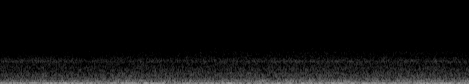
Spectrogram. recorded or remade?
recorded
